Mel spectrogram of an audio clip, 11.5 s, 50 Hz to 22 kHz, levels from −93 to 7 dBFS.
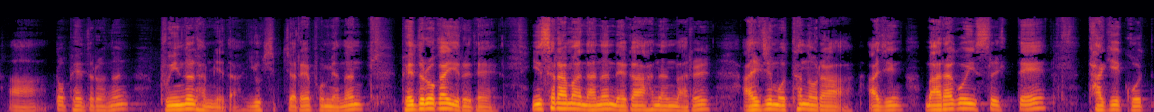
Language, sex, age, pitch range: Korean, male, 50-69, 105-135 Hz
